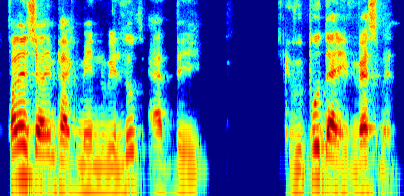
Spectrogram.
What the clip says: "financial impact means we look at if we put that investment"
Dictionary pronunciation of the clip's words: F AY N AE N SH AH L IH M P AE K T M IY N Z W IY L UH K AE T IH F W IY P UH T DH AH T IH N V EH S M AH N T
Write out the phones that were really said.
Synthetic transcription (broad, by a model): F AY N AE N SH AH L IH M P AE K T M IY N W IY L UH K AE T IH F W IY P UH T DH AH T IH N V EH S M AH N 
